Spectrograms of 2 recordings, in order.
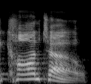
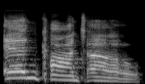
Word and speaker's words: Encanto: fiona my two-year-old goes yeah play konto and goes it's enconto she's always correcting the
